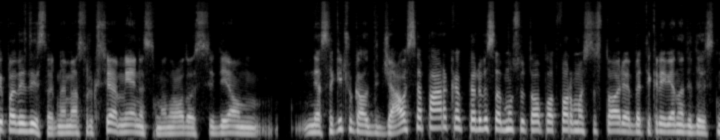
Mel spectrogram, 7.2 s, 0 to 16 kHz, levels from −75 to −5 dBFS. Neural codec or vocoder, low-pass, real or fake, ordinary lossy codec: autoencoder, 48 kHz, 128 numbers a frame, DAC-VAE, trained on Japanese speech; 14.4 kHz; fake; Opus, 16 kbps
